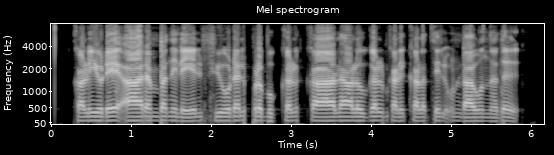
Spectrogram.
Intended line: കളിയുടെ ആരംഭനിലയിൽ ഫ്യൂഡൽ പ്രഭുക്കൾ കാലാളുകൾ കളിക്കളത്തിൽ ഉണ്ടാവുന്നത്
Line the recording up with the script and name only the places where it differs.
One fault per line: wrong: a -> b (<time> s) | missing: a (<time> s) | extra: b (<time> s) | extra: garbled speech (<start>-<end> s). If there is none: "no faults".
no faults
